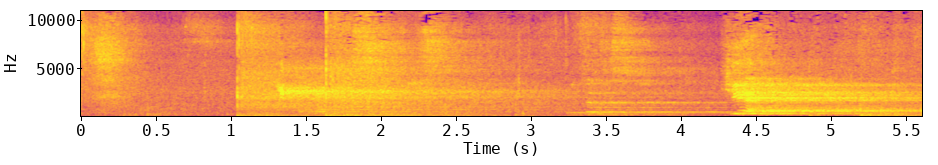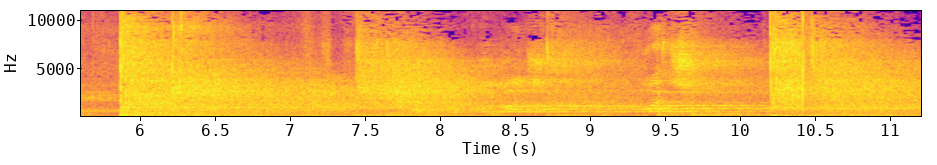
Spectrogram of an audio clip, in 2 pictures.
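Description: A volleyball is struck hard and echoes through a large hall.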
